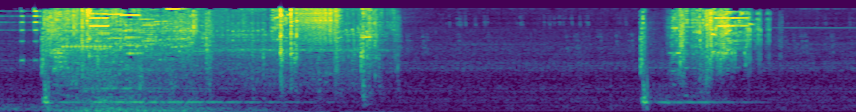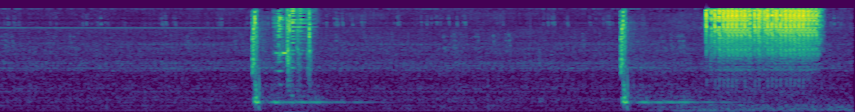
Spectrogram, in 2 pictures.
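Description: Electronic interface chimes ring out, each with a soft swoosh.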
